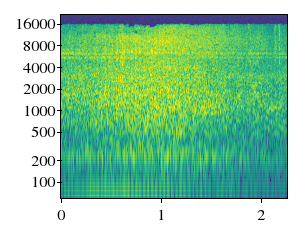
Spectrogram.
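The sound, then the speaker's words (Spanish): A steady engine rumble and road roar from inside a car driving along a mountain road, Route 186 in Canóvanas, continuing evenly without a break. “Conducimos siguiendo el camino de la montaña.”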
